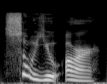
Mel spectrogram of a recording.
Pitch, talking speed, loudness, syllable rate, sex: 225 Hz, 170 wpm, -15 LUFS, 4.4 syllables/s, female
